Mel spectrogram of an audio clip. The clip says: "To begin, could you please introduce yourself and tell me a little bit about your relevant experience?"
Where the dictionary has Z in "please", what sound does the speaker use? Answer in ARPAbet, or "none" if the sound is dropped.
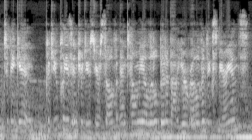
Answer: Z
